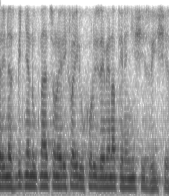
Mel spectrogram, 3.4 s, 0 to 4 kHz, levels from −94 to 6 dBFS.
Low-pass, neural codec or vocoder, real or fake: 3.6 kHz; none; real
